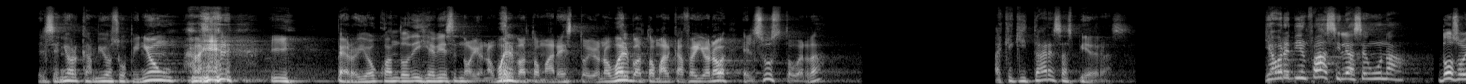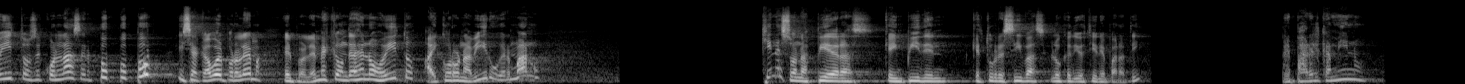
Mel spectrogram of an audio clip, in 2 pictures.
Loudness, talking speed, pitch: -20 LUFS, 170 wpm, 150 Hz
